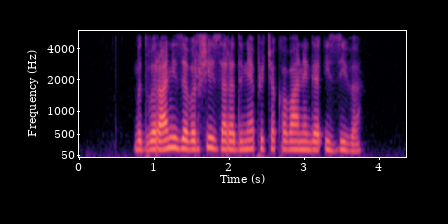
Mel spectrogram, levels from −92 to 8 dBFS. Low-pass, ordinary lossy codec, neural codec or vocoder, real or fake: 5.4 kHz; none; codec, 24 kHz, 0.9 kbps, WavTokenizer, medium speech release version 1; fake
